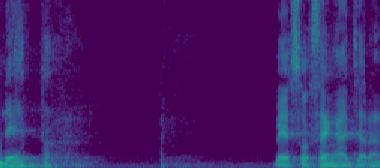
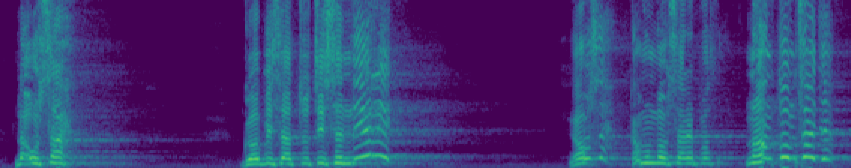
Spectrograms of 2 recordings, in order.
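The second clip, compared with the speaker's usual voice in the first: loud, high, fast sarcastic wife; husband's offer rebuffed by a shrill, loud mocking wife; nagging wife; 9 dB louder than usual. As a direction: snap it out like an annoyed wife.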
